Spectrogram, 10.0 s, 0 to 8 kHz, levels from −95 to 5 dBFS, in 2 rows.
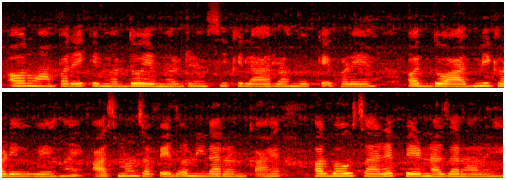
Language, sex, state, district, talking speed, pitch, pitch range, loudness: Hindi, female, Uttar Pradesh, Budaun, 195 wpm, 215 Hz, 205-225 Hz, -33 LUFS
